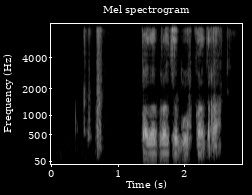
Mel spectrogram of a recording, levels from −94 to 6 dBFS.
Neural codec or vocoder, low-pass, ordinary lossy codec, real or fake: vocoder, 22.05 kHz, 80 mel bands, Vocos; 7.2 kHz; none; fake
